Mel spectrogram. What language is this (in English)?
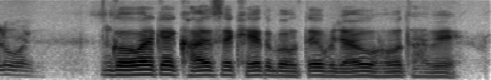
Bhojpuri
